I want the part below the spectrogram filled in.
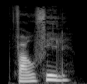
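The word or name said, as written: fagfælle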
